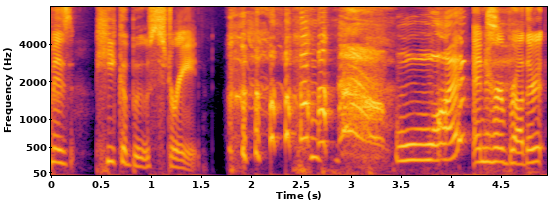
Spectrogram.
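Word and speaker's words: Picabo: first name in there it's spelled p-i-c-a-b-o i know oh i know but like pronounced peek-a-boo street like we were watching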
